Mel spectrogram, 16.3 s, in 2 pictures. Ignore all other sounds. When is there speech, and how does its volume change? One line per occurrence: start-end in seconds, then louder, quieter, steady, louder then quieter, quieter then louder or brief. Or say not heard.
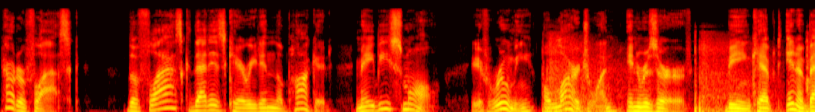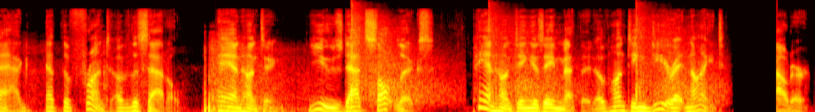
0.0-16.2 louder.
